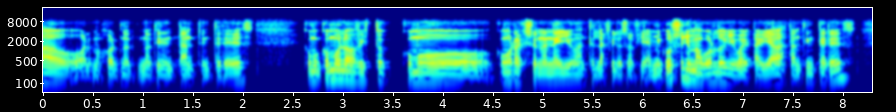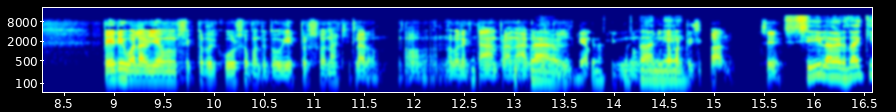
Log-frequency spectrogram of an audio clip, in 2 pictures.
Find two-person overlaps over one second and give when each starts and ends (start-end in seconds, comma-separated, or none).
13.1-14.8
